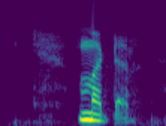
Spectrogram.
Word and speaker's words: mutter: आज का पहला वर्ड है मटर, MUTTER, ठीक। मैंने पहले ही बोला है, आप डबल टी ना बोलें, ठीक है। डबल टी बिल्कुल भी प्रोनाउंस ना किए, आप इसको बोलें टी टी, ठीक।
